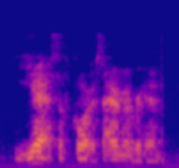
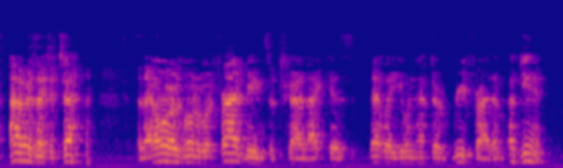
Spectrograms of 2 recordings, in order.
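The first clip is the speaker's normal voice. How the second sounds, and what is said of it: Mitch Hedberg-style ant voice. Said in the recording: “See, that sounds just like the ant.”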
